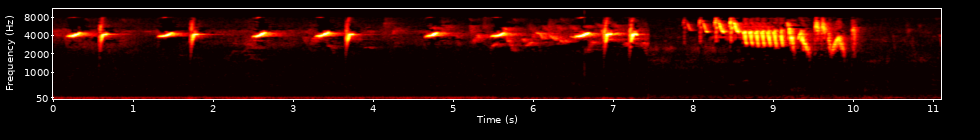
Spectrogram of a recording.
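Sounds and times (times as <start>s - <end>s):
bird singing: 0.0s - 11.0s.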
